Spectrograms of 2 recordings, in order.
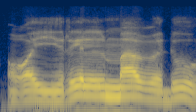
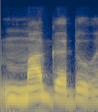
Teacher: Huruf ghain ini hendaknya jangan sampai terpantul sebagaimana huruf qalqalah ya. Ghairil maghdu bukan magdu ya.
